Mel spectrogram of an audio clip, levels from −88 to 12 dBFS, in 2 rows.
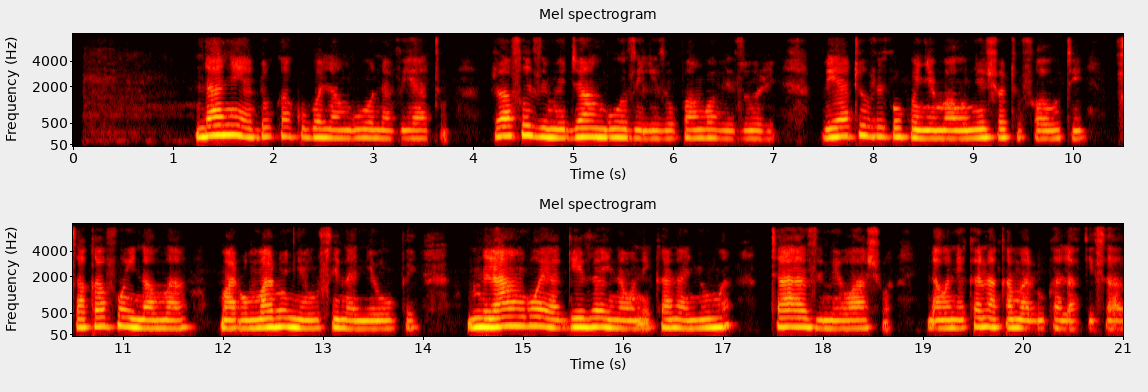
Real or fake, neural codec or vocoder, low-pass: fake; codec, 16 kHz, 4 kbps, FreqCodec, smaller model; 7.2 kHz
